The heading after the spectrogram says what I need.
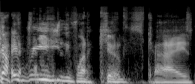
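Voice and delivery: slow, lightly voiced British nobleman bent on killing; a hint of a bored, menacing British prince; mock Matt Smith drawl, slow and sly; low T Damon voice. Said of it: "you do it perfectly, [name]. Low T, low T British man".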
